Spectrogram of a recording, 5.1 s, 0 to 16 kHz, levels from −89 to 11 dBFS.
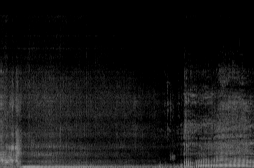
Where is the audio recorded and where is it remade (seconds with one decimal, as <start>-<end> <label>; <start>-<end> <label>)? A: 0.0-3.1 remade; 3.1-5.1 recorded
